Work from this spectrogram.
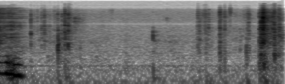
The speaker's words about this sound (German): Dann fummel ich das mal aus meiner Originalkassette mal äh, raus.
